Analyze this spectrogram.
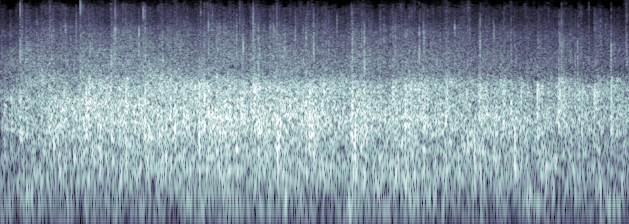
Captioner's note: audience applauding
